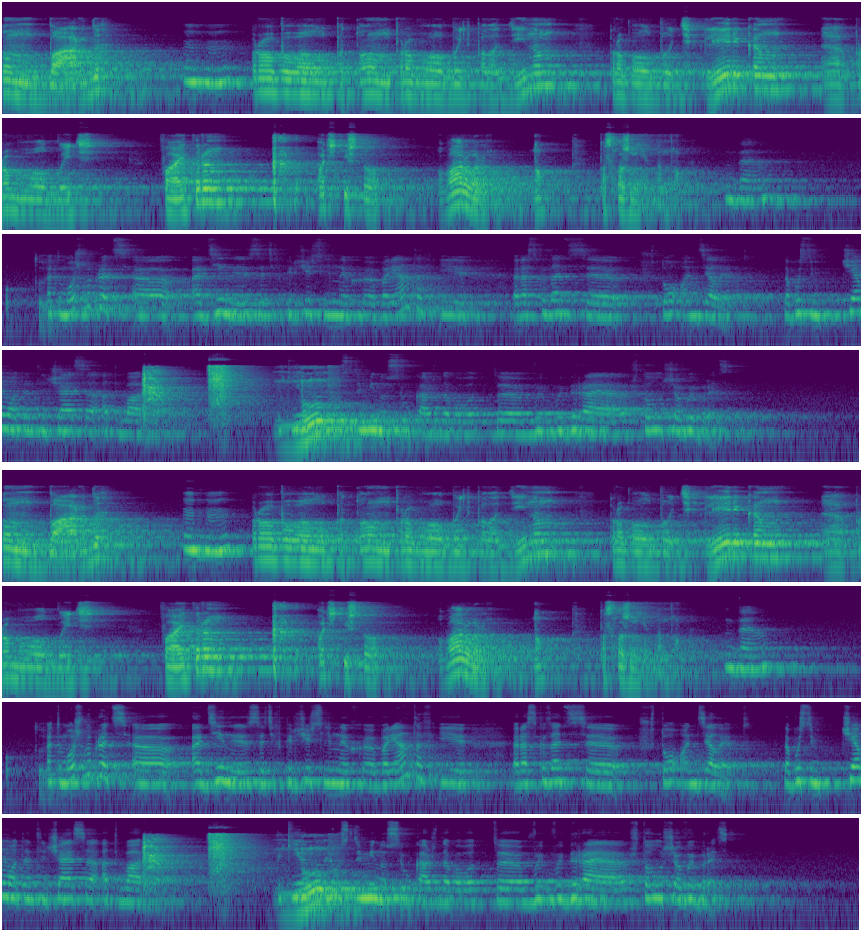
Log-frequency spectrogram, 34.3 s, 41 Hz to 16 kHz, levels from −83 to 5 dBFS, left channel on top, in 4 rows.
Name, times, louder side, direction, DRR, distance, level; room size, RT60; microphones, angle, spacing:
voice 1, 0.0-1.1 2.5-5.5 6.1-7.8 8.2-9.5 10.2-10.8 11.3-12.4 12.9-13.5 13.9-14.0 14.6-15.4 17.5-17.7 27.2-27.4 27.8-28.1 28.5-29.0, left 1 dB, 10° left, 6 dB, 0.5 m, -23 dB
voice 2, 1.8-2.4 15.8-16.3 17.6-24.5 25.0-27.4 28.5-33.0, right 3 dB, 45° right, 8 dB, 0.5 m, -30 dB
12.5 x 9.1 x 3.4 m, 2.7 s
head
